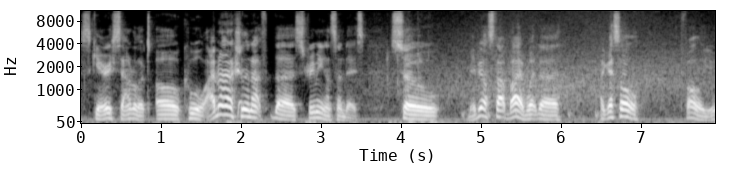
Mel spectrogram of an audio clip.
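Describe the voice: A text read plainly out loud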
